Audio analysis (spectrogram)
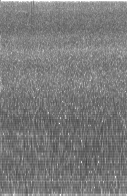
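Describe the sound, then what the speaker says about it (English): A freshwater stream beside an artist residency flows in a steady, broadband rush of water, close and continuous with no breaks for the whole stretch, and no voices are heard. "river here, the stream"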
